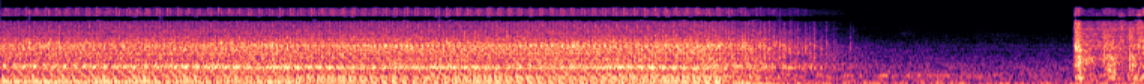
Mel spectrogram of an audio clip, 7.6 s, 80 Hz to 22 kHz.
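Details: Toyota Corolla 2ZR-FE 1.8L, first start after an engine rebuild and reinstallation: it settles into a smooth, even idle with a steady hum and no knocks or ticks, then shuts off cleanly; normal idle.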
